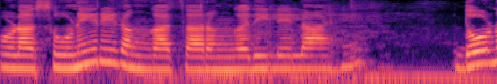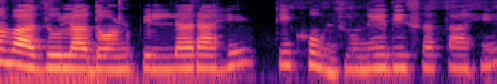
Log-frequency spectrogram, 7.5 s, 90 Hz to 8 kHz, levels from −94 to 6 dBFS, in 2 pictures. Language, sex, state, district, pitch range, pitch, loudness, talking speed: Marathi, female, Maharashtra, Sindhudurg, 200-230 Hz, 210 Hz, -21 LUFS, 130 wpm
